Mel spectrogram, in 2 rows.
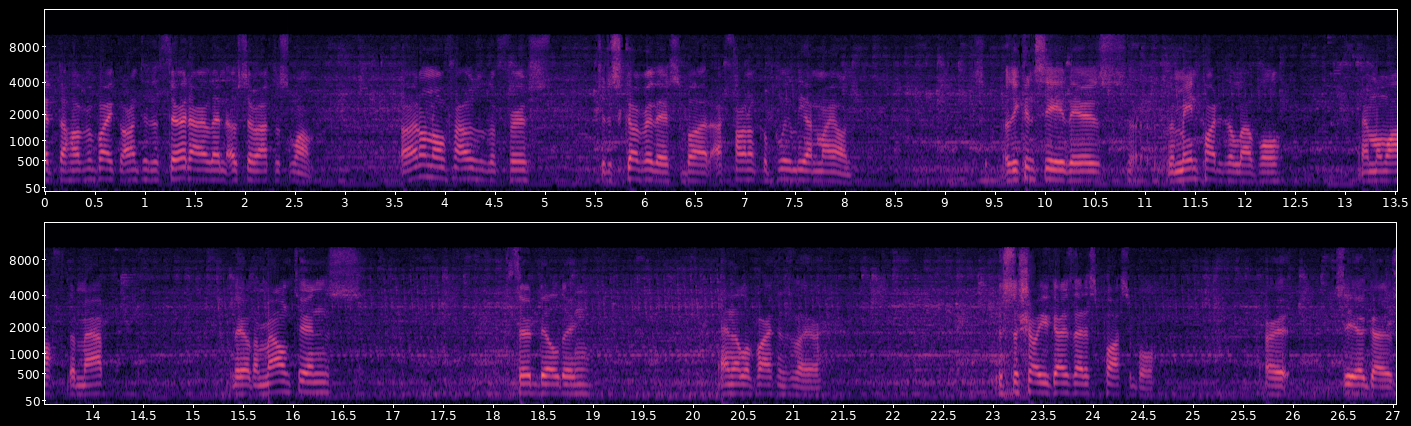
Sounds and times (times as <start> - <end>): Mechanisms: 0.0 - 27.0.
